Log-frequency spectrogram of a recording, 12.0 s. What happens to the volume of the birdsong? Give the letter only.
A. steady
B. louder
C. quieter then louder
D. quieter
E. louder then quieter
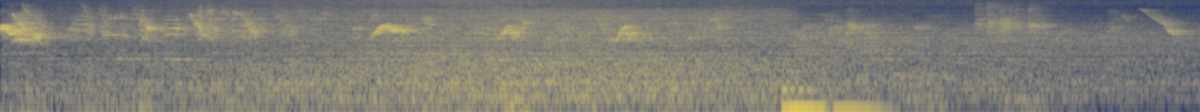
D.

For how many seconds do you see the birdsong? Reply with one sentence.
You can hear the birdsong for 12 seconds altogether.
